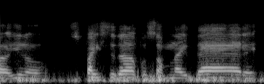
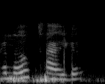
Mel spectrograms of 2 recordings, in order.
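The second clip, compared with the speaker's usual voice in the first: high, comic put-on woman's voice; 8 semitones higher, 4 dB quieter than usual. Acting out a comic scene where MJ greets him: MJ voice. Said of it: "is that your M J voice?".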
